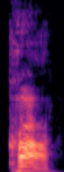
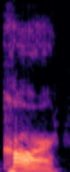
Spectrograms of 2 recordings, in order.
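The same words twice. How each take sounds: First: It is said with a Chicago-style accent. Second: It is said with a neutral accent. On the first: This is how the other city's people say it. "They gonna say car" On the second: This is the usual way to say it. "instead of car"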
